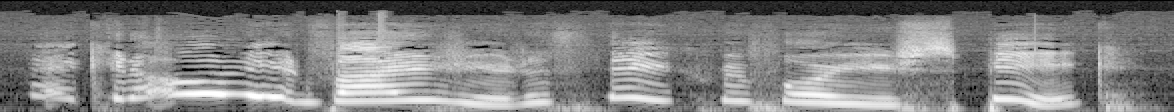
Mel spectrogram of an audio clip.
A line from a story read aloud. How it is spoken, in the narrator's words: said the Sand Fairy sleepily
